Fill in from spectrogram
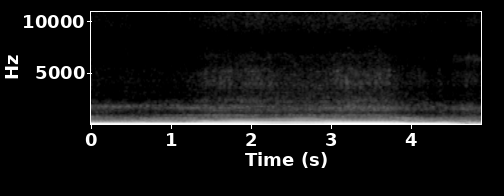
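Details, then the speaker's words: Toyota HiAce 3-litre non-turbo diesel automatic on a road test after timing belt, water pump and hydraulic alternator replacement: pulls up smoothly with an even, deep note, no knocks or rattles, peppy and healthy. "feels peppy Wow it's got some zip it's not expecting that"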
